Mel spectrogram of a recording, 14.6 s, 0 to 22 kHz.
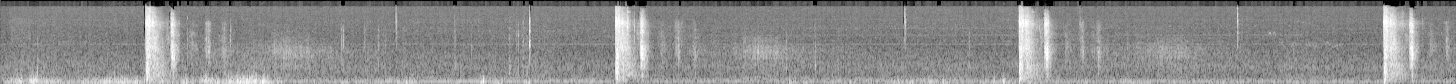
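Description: A .22 LR rifle fires at a half-inch pine board 450 yards away, four sharp cracks spaced a few seconds apart and fairly loud over quiet outdoor ambience.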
